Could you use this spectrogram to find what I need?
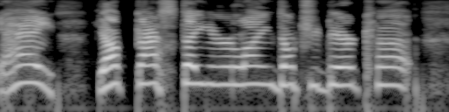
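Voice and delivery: play-acted, high-pitched, screamed scolding. Retelling a worker telling the crowd not to cut: imitating a worker screaming. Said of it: "screaming at everybody".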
